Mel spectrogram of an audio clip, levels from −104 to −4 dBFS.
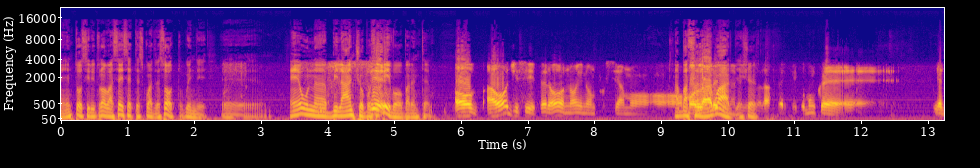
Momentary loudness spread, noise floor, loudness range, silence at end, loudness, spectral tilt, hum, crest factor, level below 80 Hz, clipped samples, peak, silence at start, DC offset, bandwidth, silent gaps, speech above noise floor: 19 LU; -54 dBFS; 7 LU; 0 s; -19 LUFS; -6 dB/octave; none; 16 dB; -40 dBFS; under 0.1%; -4 dBFS; 0 s; under 0.1%; 14 kHz; none; 35 dB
